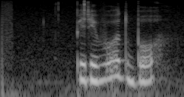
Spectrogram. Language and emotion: Russian, neutral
